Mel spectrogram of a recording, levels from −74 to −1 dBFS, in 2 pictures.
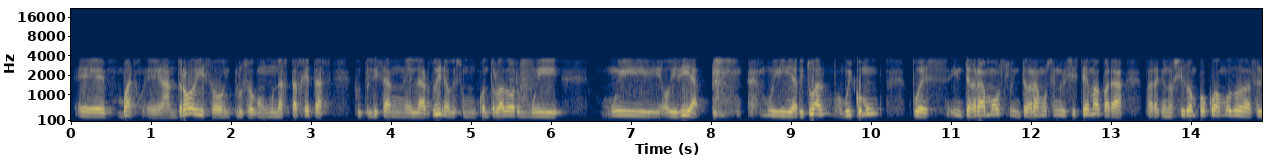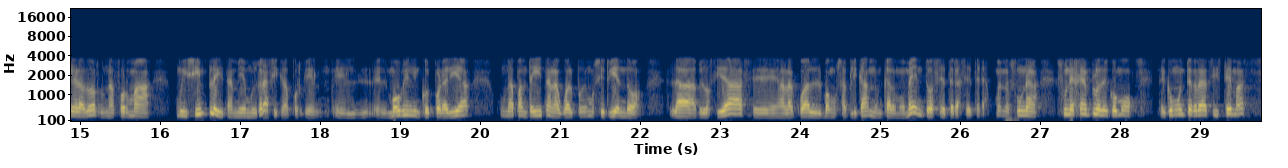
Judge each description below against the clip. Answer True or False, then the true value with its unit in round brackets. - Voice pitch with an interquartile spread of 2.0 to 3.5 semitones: False (3.9 semitones)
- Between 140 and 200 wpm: True (185 wpm)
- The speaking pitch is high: False (140 Hz)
